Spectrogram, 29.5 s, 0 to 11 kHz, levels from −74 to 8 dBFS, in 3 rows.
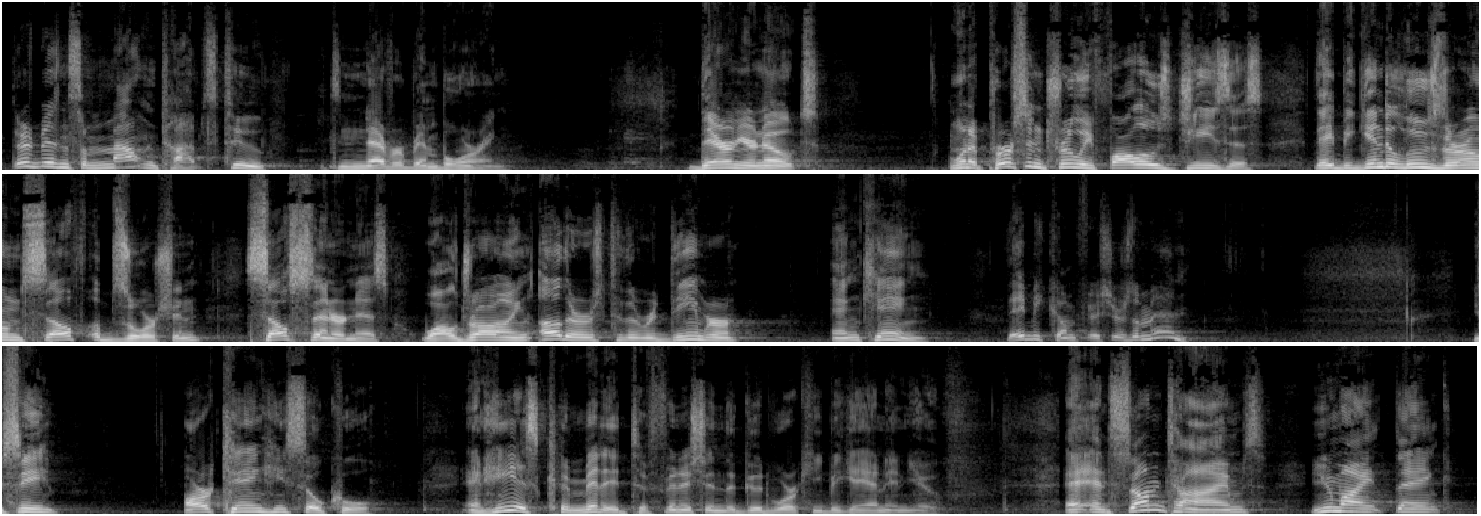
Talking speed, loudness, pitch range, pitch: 135 wpm, -14 LUFS, 130-195 Hz, 165 Hz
